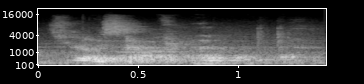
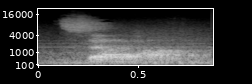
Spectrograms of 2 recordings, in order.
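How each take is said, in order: First: Slow, drawn-out mock lament over "really"; mock sad. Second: Said in the usual way. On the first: Joking about his own deafness, in mock sadness. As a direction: ham up the pity, stretching "really".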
